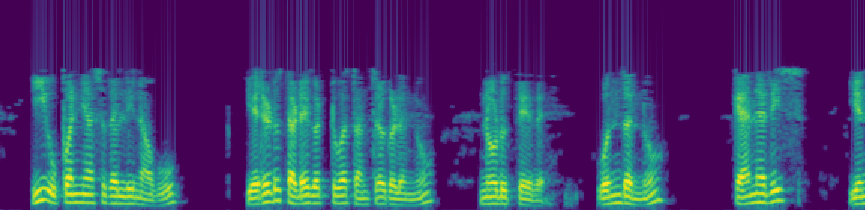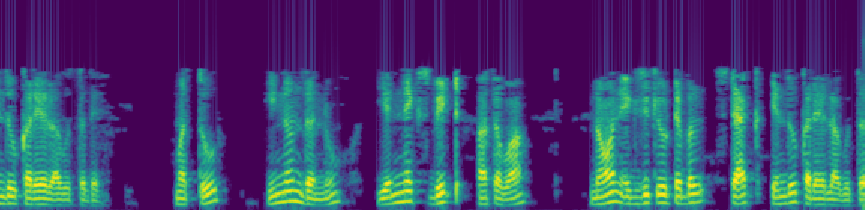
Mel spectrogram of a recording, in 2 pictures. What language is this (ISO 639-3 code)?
kan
